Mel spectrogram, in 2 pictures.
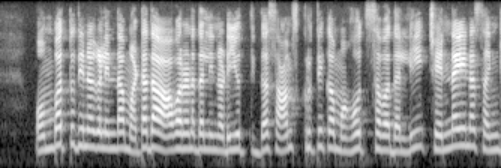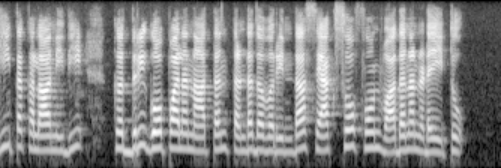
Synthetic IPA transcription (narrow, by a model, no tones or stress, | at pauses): ombɐt̪ːud̪inɐɡɐɭind̪ɐmɐʈɐd̪ɐaːʋɐɾɐɳɐd̪ɐlːinɐɽɛjut̪ːid̪ːɐsaːmskɾut̪ikɐmɐɦoːt̪sɐʋɐd̪ɐlːit͡ʃɛnːɐjnɐsɐŋɡiːt̪ɐkɐlaːnid̪ikɐd̪ɾiɡɔːpaːlɐnaːt̪ɐnt̪ɐɳɖɐd̪ɐʋɐɾind̪ɐsjaːksoːpʰoːnʋaːd̪ɐnɐnɐɽɛjit̪u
